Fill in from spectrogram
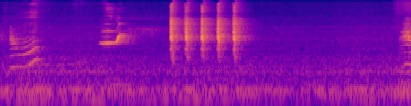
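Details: Pet ringneck parakeet, a green parrot said to be talking, gives two rising nasal whistled calls, then a rapid run of five harsh clipped squawks, one more call following after a pause, all over low background hum.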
